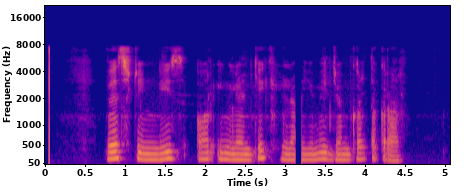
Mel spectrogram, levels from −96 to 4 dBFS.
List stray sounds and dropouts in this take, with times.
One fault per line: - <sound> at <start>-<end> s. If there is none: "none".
- dropout at 3.1-3.2 s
